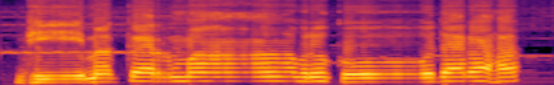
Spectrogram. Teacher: భీమకర్మ అర్మ సంయుక్తాక్షరమే కానీ ఆఘాతం ఉండదు.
